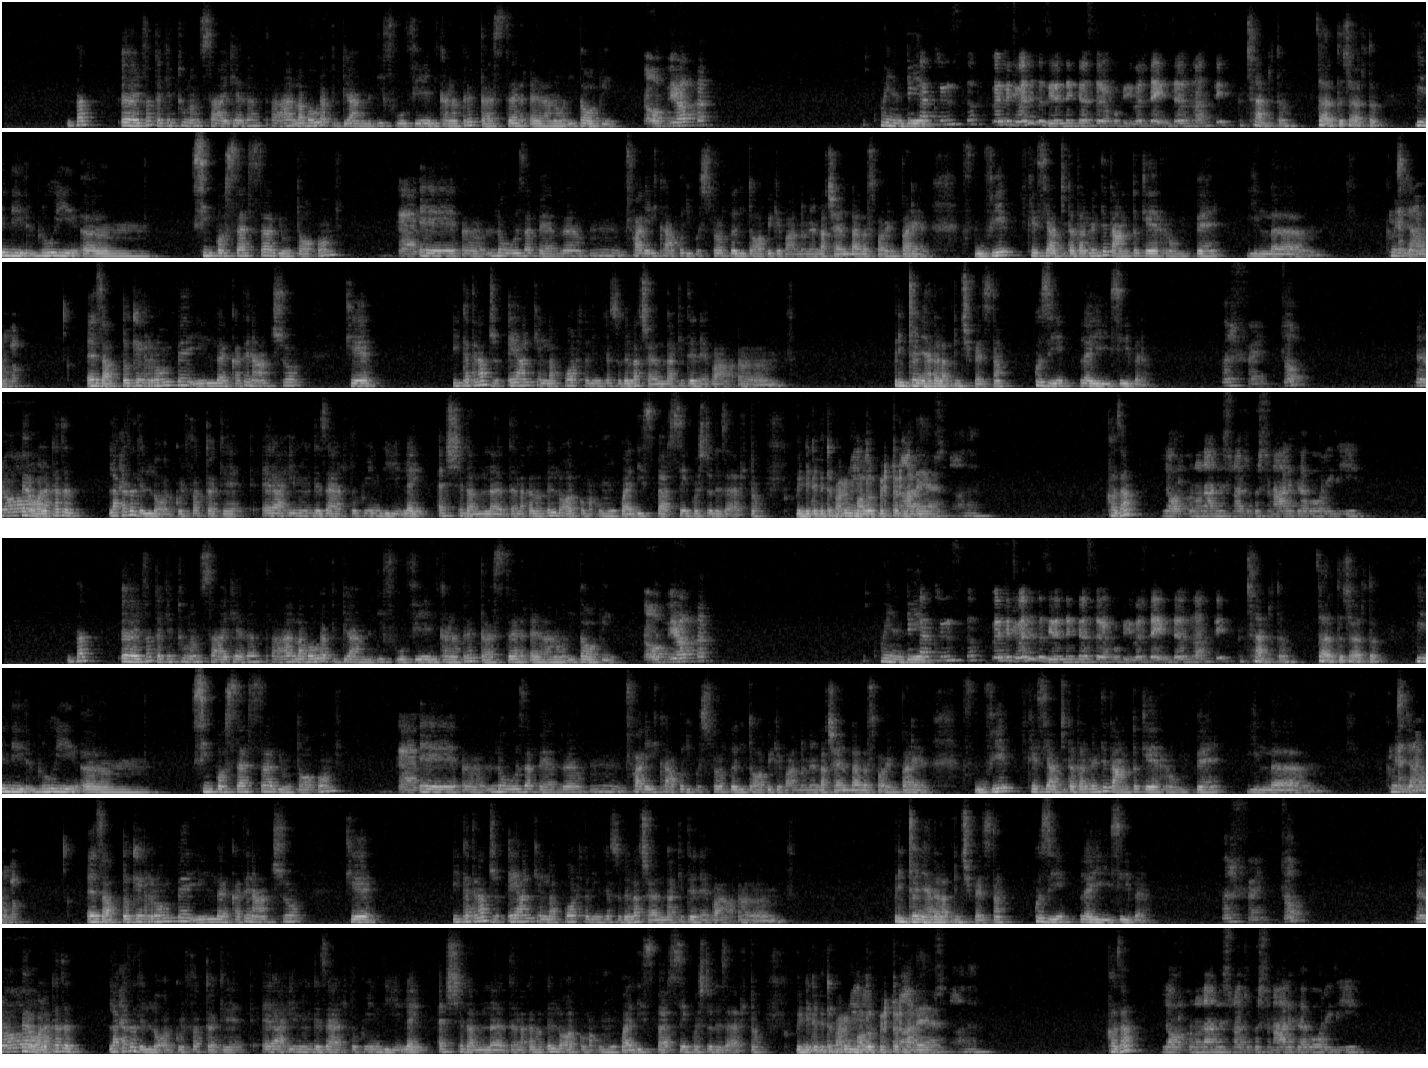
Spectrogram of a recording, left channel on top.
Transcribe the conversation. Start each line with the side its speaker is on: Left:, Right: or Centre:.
Left: Il fa- eh, il fatto è che tu non sai che in realtà la paura più grande di Fufi, il cane a tre teste, erano i topi.
Right: Ovvio, <laughs>
Left: Quindi
Right: mi fa giusto. Ma effettivamente così rende anche la storia un po' più divertente a tratti.
Left: Certo, certo, certo. Quindi lui ehm, si impossessa di un topo
Right: Ok,
Left: e eh, lo usa per mm, fare il capo di quest'orda di topi che vanno nella cella da spaventare Fufi, che si agita talmente tanto che rompe il... ehm, come
Right: il catenaccio.
Left: si chiamano? Esatto, che rompe il catenaccio che il catenaggio è anche la porta d'ingresso della cella che teneva ehm, prigioniera la principessa, così lei si libera.
Right: Perfetto, però
Left: Però la casa, la
Right: ecco,
Left: casa dell'orco, il fatto è che era in un deserto, quindi lei esce dal- dalla casa dell'orco, ma comunque è dispersa in questo deserto, quindi
Right: ma
Left: deve trovare
Right: quindi
Left: un modo
Right: l'orco
Left: per
Right: non
Left: tornare.
Right: ha altro personale?
Left: Cosa?
Right: L'orco non ha nessun altro personale che lavori lì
